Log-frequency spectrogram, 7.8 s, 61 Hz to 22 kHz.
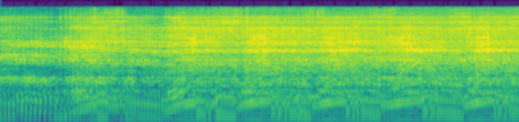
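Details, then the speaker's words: Honda GV150 single-cylinder engine after rebuild, dropped to idle too quickly. Runs rough and uneven, missing beats as it settles toward idle; the owner says it needs a small adjustment. Engine stumbling when dropped to idle. "si je la passe trop vite au ralenti elle aime pas bon c'est un petit réglage"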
